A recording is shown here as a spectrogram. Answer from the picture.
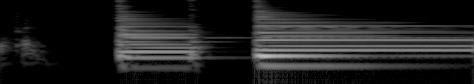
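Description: Steel-string acoustic guitar picking two single bass notes of a riff. A short G on the sixth string's third fret is followed, a little past halfway, by the open fifth (A) string, which is louder and left to ring and slowly fade.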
